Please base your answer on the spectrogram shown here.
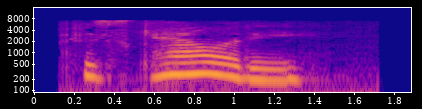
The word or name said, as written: fiscality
